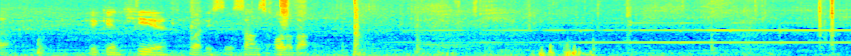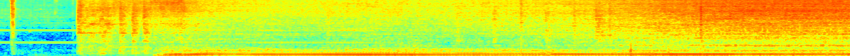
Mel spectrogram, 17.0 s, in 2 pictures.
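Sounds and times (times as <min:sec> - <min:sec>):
car engine idling: 0:09.2 - 0:17.0
starter motor cranking: 0:09.3 - 0:10.5.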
